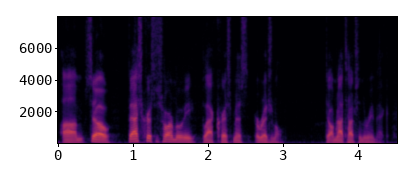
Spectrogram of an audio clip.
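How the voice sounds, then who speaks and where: A man co-hosting a film review show, joking and talking to the viewers in an animated, casual way. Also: mid-range voice, clear, resonant tone, dry recording. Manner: animated, jokey, talks to viewers as folks. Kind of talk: casual movie review chat.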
